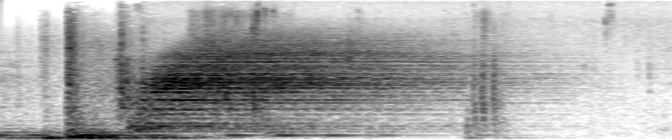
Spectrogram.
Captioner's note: gong banging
